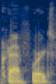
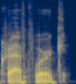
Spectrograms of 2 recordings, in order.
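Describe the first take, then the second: First: The name ends in an English 'works' sound. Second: The name ends in a German 'werk' sound. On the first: The speaker calls it wrong. "what Americans will call Kraftwerks" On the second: The speaker calls it right. "pristine pronunciation"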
